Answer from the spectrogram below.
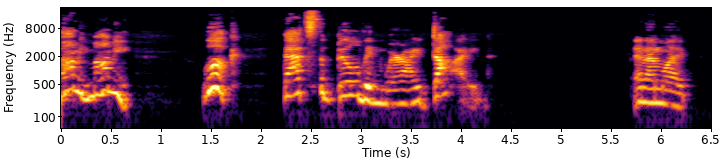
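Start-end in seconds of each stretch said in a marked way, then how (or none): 0.0-4.2 mock eager, high, swooping, excited little-kid chatter. Retelling a young son's words from the back seat: imitating an excited child. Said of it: "he got all excited".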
